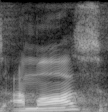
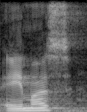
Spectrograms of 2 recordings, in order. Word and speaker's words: Amoz: His father was Amoz, or Amos, as some pronounce it, and it's possible that he was born in Jerusalem.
